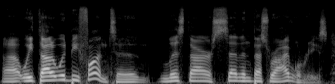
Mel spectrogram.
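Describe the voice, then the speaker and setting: A man's voice: on the high side, big pitch swings, moderate pace, darkish tone, no echo, clean studio sound. Enthusiastic man podcasting. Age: 30s. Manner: enthusiastic, hype-man plugs. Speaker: podcast co-host. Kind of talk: casual sports podcast chat.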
